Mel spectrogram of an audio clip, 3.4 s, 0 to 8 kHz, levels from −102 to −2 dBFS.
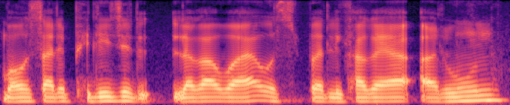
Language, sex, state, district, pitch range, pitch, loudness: Hindi, male, Jharkhand, Ranchi, 115-125 Hz, 115 Hz, -12 LUFS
